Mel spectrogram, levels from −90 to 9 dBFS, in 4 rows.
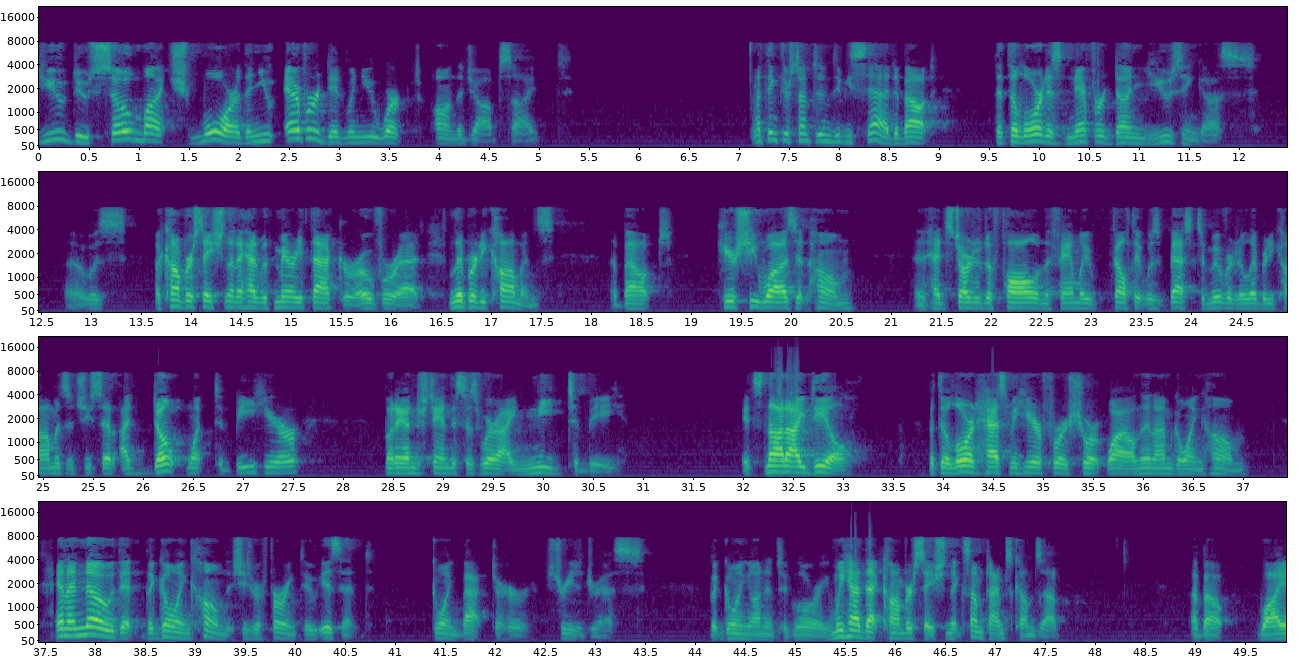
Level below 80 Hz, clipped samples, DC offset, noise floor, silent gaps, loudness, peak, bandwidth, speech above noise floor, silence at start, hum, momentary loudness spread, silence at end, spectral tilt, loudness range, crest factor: -68 dBFS; under 0.1%; under 0.1%; -77 dBFS; none; -21 LUFS; 0 dBFS; 8 kHz; 55 dB; 0 s; none; 17 LU; 0 s; -2 dB/octave; 11 LU; 22 dB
